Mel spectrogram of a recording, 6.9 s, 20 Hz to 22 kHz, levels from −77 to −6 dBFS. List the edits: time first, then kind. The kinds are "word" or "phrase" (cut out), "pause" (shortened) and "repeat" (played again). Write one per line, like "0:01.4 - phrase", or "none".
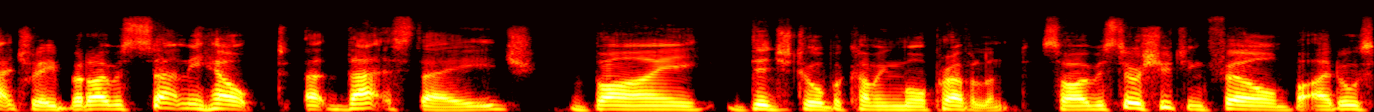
0:02.7 - pause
